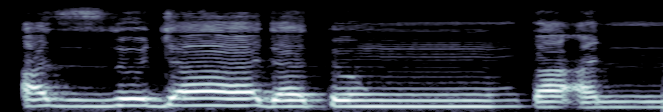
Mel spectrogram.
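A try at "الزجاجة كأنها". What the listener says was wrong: Tidak ada tenggung, tidak ada dengung. Dhammah saja, bukan dhammatain. Az-zujajatu ka'annaha. Tuknya tidak didengungkan. Yang az-zujajatu dhammah, bukan dhammatain.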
